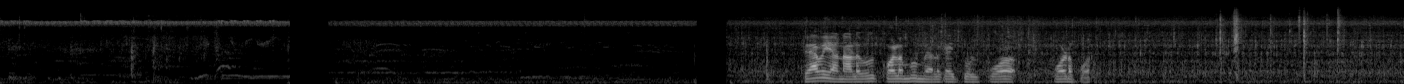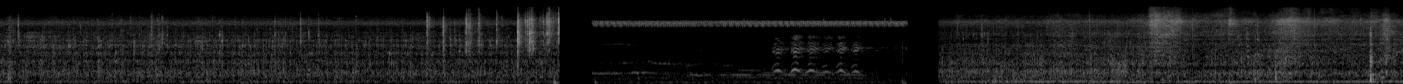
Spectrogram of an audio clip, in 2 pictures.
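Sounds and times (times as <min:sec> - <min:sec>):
even hiss: 0:07.3 - 0:19.6, 0:23.4 - 0:28.0
high-pitched insect trilling: 0:20.0 - 0:23.1.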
